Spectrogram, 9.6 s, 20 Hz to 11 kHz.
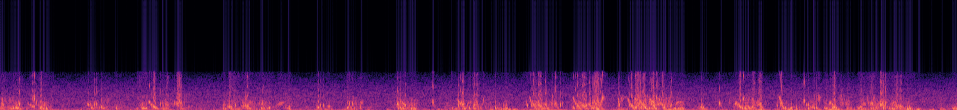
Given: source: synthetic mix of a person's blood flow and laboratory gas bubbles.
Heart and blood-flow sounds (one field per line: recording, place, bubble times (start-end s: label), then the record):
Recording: Doppler ultrasound of blood flow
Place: precordium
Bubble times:
0.00-0.54 s: bubbles
0.83-1.10 s: bubbles
1.12-1.21 s: bubbles
1.34-1.87 s: bubbles
2.20-2.93 s: bubbles
3.14-3.33 s: bubbles
3.43-3.65 s: bubbles
3.92-4.19 s: bubbles
4.29-4.37 s: bubbles
4.51-4.90 s: bubbles
4.92-5.11 s: bubbles
5.22-5.66 s: bubbles
5.70-6.08 s: bubbles
6.17-6.87 s: bubbles
6.95-7.07 s: bubbles
7.15-7.67 s: bubbles
7.74-9.19 s: bubbles
9.48-9.58 s: bubbles
From the record:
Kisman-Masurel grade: 444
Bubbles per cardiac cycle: continuous sound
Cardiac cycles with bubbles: 100%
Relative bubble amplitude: maximal (0.775 to 0.999)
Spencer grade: 4 (maximum detectable bubble signal sounding continuously throughout systole and diastole of every cardiac period, and overriding the amplitude of the normal cardiac signals)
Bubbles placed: anywhere in the cardiac cycle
